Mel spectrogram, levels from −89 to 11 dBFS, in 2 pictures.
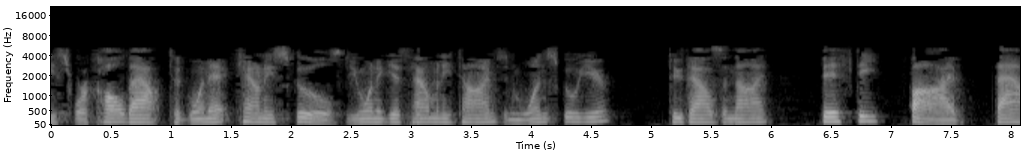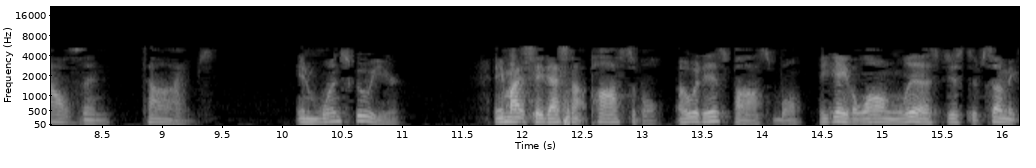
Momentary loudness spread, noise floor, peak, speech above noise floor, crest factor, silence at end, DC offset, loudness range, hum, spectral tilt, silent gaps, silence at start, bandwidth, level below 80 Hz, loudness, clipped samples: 13 LU; -77 dBFS; -6 dBFS; 47 dB; 24 dB; 0 s; under 0.1%; 5 LU; none; -8.5 dB/octave; none; 0 s; 5.4 kHz; -60 dBFS; -30 LUFS; under 0.1%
